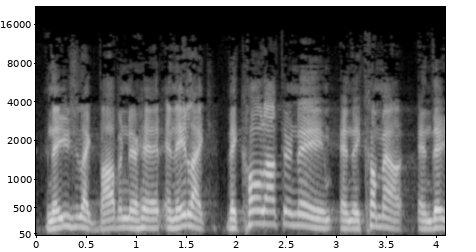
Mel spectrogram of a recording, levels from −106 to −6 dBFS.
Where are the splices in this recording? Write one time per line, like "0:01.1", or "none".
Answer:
0:01.8

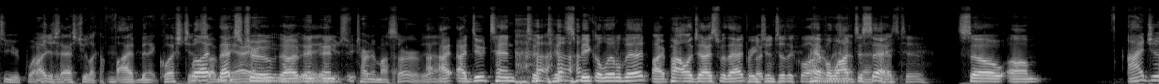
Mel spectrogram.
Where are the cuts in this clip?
0:05.2
0:06.5
0:09.0

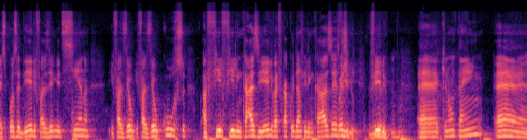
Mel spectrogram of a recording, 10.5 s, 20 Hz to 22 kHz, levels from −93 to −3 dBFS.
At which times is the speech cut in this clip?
0:02.7
0:04.4
0:06.0
0:06.7

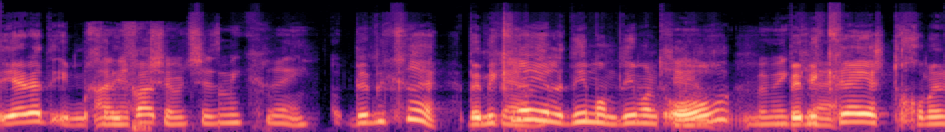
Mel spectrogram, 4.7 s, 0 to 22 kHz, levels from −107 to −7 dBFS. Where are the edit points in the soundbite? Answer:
0:01.1
0:01.6
0:03.3

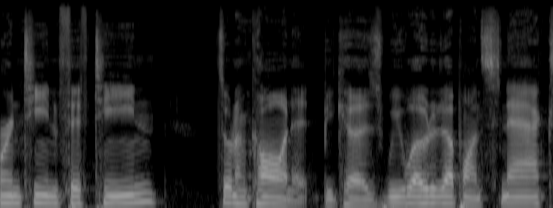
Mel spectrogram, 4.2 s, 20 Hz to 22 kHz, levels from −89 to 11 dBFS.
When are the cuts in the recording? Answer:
none

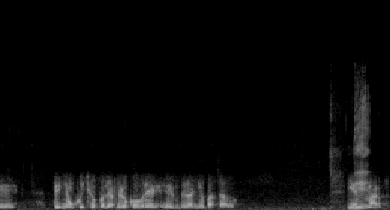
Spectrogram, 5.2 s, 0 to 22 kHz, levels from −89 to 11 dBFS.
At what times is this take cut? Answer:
0:01.5
0:02.4

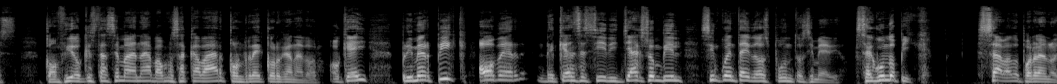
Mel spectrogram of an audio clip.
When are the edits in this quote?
0:04.7
0:08.5

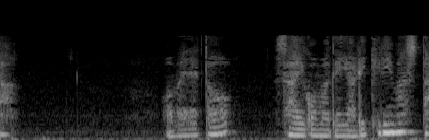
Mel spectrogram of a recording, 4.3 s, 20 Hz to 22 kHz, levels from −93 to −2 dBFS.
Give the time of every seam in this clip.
none

